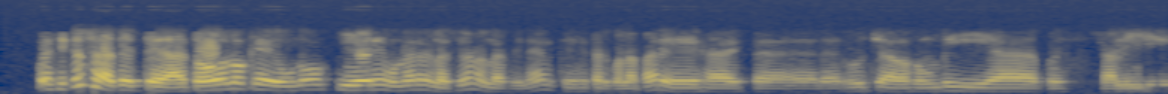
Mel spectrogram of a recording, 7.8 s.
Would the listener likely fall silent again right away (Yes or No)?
Yes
